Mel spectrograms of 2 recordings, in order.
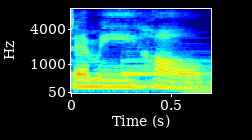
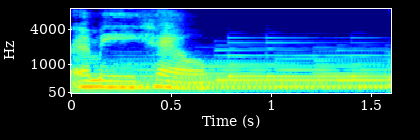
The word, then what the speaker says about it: Micheal: In the Gaelic tongue, the Ae is flipped to Ea and is pronounced Mehal or Mehal.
